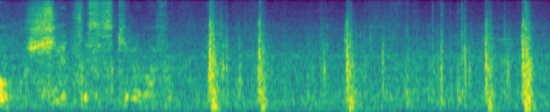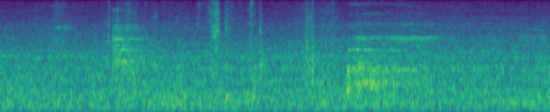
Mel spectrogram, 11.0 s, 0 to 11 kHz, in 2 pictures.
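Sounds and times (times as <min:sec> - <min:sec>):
sharp clicks and knocks: 0:02.0 - 0:05.4.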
